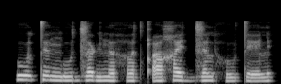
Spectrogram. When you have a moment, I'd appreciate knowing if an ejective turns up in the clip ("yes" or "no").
yes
